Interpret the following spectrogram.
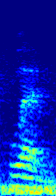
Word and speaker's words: phlegm: The phlegm in the tubes. It's pronounced phlegm. You pronounce the H.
